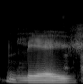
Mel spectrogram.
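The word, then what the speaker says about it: Liège: I say that right standard leash generally sorry liege I like ligue though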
